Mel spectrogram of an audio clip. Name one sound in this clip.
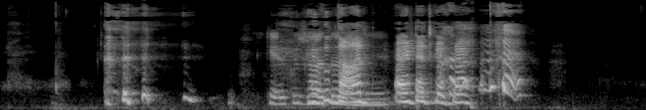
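A young woman speaks warmly and with animation close by.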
